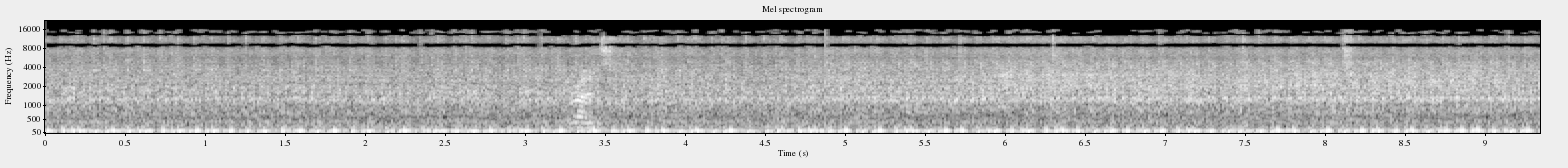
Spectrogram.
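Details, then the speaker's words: Honda CX500 V-twin after the ignition was repaired: a steady, even thrum with no stumbles or popping. It runs clean and pulls strong, unlike before. "test run and it runs really nice I love it pulling strong not like it did before"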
